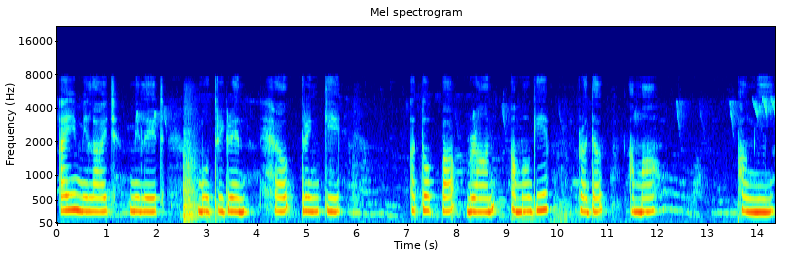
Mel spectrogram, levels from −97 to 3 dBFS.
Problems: background sounds at intervals, background conversations at intervals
